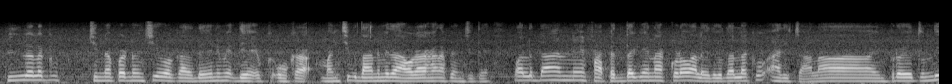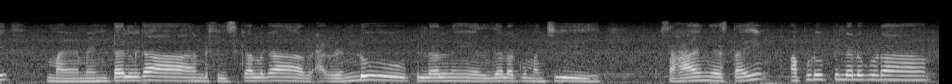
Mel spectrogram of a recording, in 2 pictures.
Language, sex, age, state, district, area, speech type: Telugu, male, 18-30, Andhra Pradesh, Sri Satya Sai, urban, spontaneous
